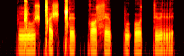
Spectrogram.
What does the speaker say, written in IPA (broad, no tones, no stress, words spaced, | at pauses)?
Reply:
ŋ͡ǁuʃǀɐʃ ǁɘkːɔ sɘpːu ʔotːɨr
